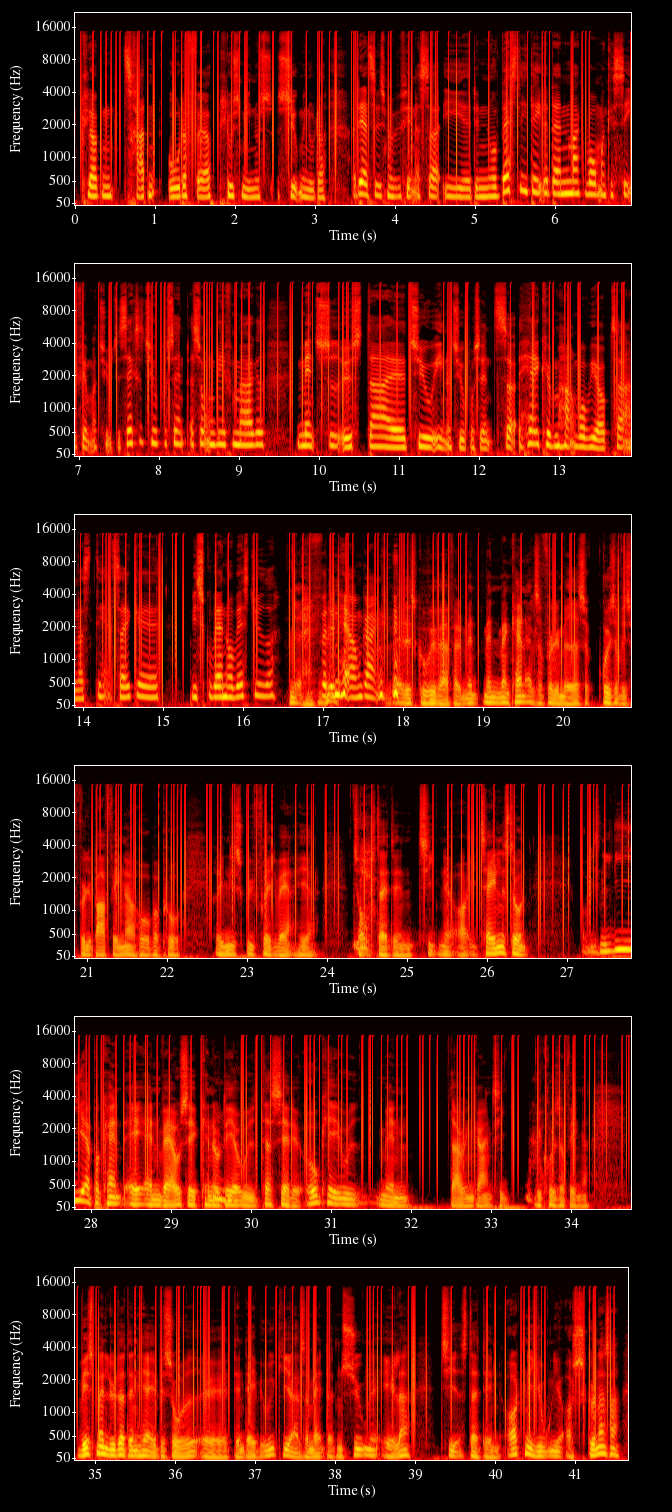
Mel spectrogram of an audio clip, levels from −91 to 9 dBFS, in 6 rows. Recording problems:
crackle, like an old record; loud; 7 dB below the speech

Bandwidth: 14.5 kHz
